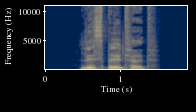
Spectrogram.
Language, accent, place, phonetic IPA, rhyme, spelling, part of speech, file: German, Germany, Berlin, [ˈlɪspl̩tət], -ɪspl̩tət, lispeltet, verb, De-lispeltet.ogg
- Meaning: inflection of lispeln: 1. second-person plural preterite 2. second-person plural subjunctive II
